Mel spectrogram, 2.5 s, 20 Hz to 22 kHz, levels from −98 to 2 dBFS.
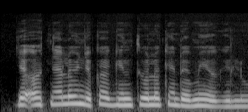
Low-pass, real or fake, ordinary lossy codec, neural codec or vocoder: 14.4 kHz; real; none; none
